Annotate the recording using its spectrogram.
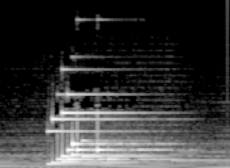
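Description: A bright chime sound effect, a quick cluster of ringing bell-like notes about half a second in that fades over the next second, over soft background music. It marks the end of the countdown and the reveal of the correct answer.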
